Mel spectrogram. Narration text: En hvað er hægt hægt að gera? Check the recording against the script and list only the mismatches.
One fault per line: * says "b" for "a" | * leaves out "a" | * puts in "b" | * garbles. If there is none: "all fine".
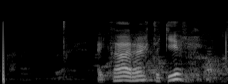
* leaves out "hægt"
